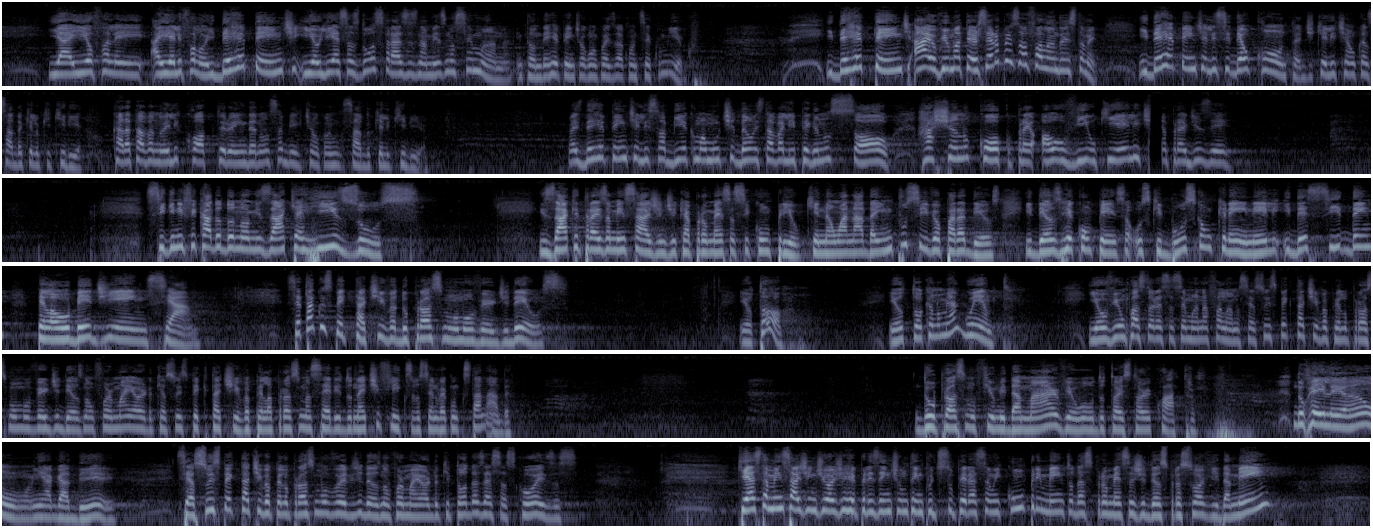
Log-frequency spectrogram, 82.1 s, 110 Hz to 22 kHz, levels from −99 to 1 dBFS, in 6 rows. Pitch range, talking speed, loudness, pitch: 210-275 Hz, 170 wpm, -45 LUFS, 235 Hz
